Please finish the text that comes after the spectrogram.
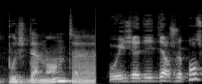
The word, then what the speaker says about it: Puigdemont: Ça s'écrit Puigdemont, mais ça se prononce Puigdemont.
